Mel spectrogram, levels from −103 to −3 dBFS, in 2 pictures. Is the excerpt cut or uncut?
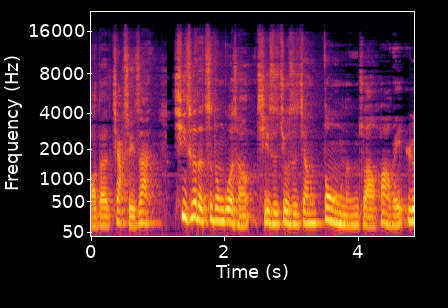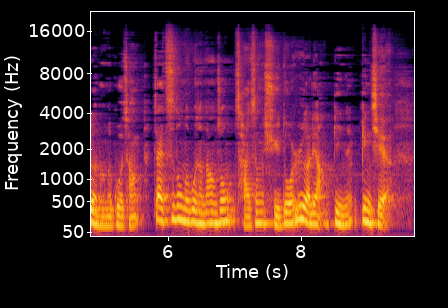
cut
